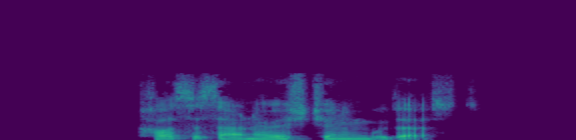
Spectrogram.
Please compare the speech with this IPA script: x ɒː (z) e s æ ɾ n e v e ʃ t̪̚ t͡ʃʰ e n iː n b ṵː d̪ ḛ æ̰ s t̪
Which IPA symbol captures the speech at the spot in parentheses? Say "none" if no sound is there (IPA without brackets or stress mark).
s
